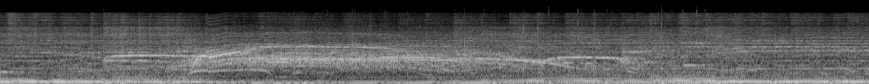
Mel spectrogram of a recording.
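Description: Recorded music for a stage skit playing through a large hall's sound system, with a steady bass line. From about two seconds in until six and a half, high sliding, wavering notes rise and fall over it.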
